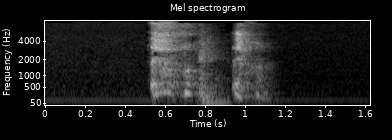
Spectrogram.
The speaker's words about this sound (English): excuse me, I've got a cough.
